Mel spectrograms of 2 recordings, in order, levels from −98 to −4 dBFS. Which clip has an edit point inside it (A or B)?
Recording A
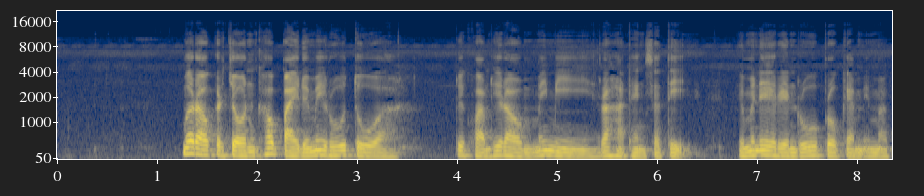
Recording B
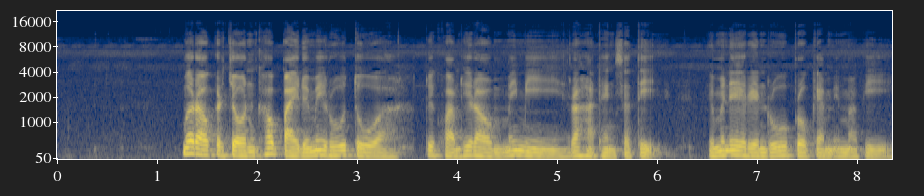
B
